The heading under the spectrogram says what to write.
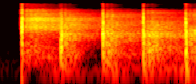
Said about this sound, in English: You know you don't. You get your own claps. Like, I'm not waiting on y'all to clap for facts.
